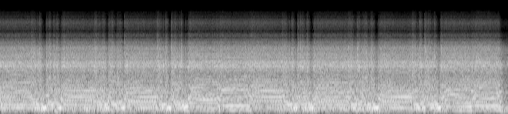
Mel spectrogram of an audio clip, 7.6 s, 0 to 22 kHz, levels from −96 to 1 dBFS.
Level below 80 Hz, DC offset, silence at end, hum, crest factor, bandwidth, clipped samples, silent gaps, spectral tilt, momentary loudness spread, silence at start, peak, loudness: -40 dBFS; under 0.1%; 0 s; none; 12 dB; 11.5 kHz; under 0.1%; none; -7 dB/octave; 1 LU; 0 s; -2 dBFS; -13 LUFS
